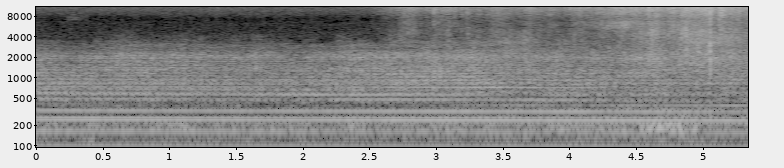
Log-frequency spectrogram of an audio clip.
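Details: A steady low engine hum with droning harmonic tones, like a vehicle or boat motor running, and no animal voices.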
